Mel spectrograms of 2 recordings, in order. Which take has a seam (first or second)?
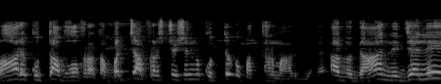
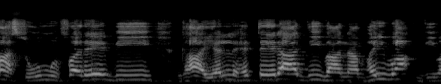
first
